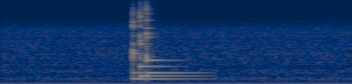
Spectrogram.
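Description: A game chime rings out with a bright tone.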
